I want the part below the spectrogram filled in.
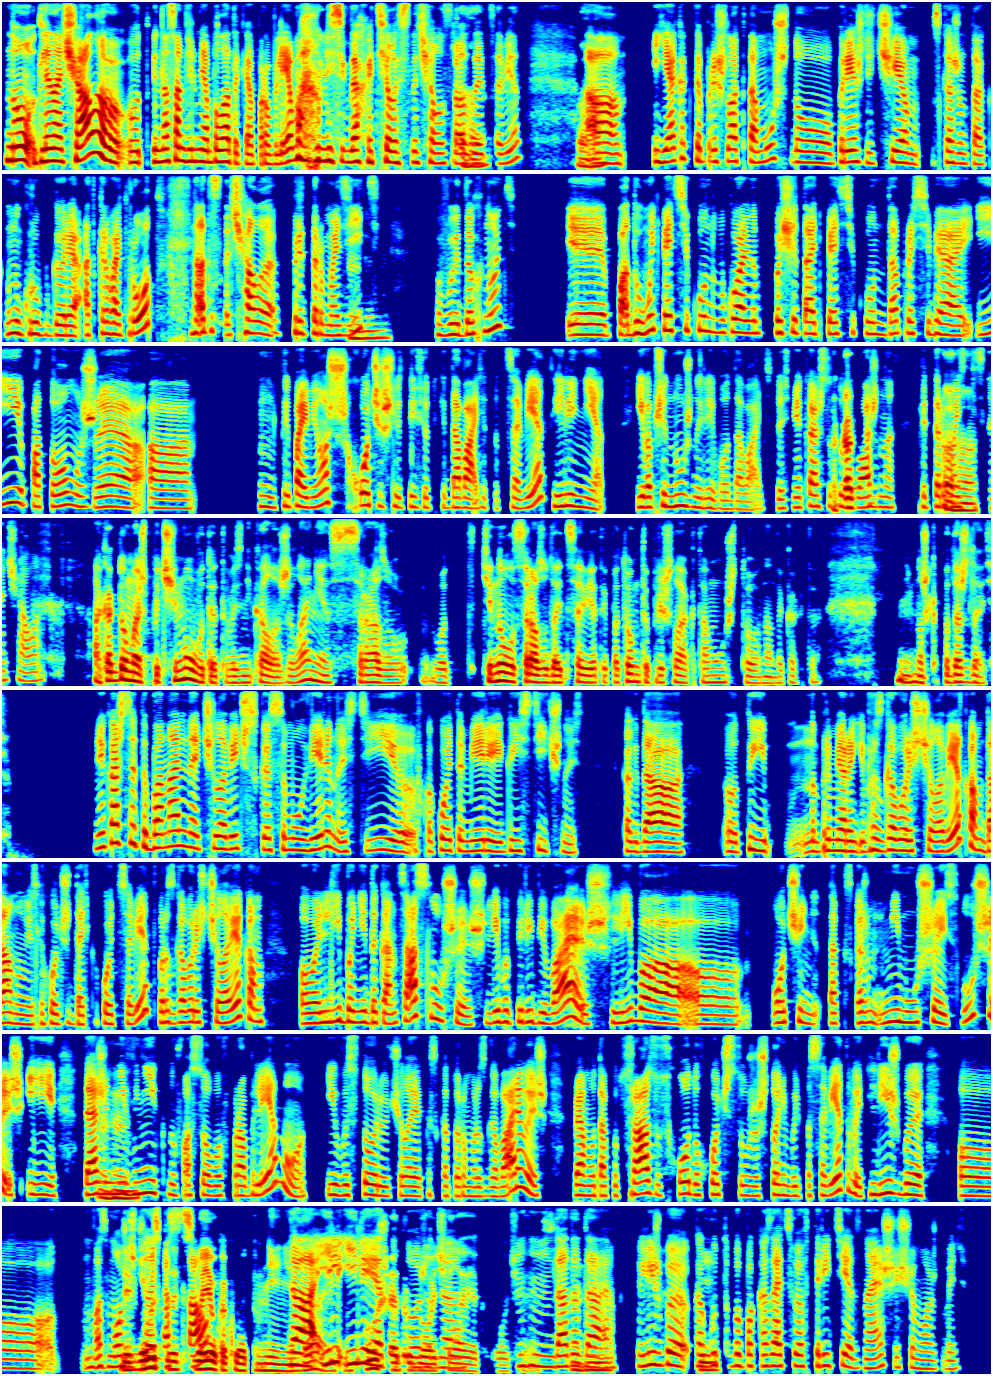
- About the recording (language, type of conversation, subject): Russian, podcast, Как реагировать, когда хочется сразу дать совет?
- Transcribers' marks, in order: laughing while speaking: "мне всегда хотелось"; laughing while speaking: "надо сначала притормозить"; tapping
